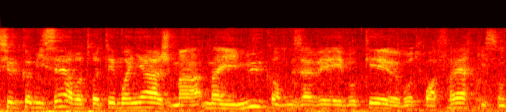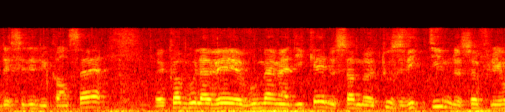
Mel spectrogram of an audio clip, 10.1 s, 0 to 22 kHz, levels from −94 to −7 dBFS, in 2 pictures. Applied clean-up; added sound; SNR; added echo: none; Water; 8 dB; reverberation time 0.4 s.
